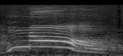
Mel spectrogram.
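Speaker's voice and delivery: sharp high loud no; a loud, high-pitched no; emphatic no. Real, not acted. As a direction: cut the complaint off firmly. Teacher rejects pupil's complaint.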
